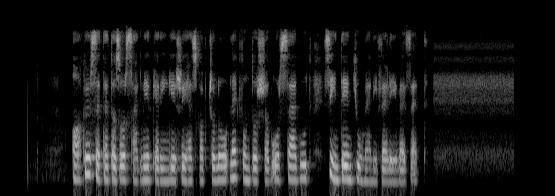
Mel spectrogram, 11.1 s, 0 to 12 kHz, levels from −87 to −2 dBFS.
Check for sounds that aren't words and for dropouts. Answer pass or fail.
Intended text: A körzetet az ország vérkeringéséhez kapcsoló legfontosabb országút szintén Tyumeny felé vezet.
pass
